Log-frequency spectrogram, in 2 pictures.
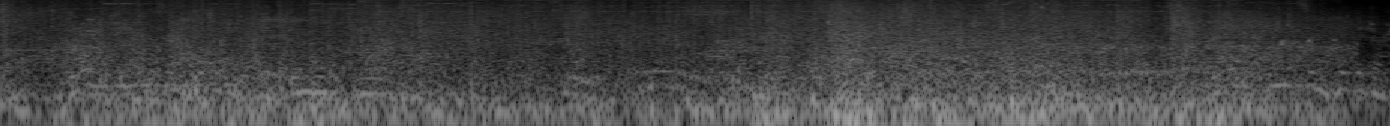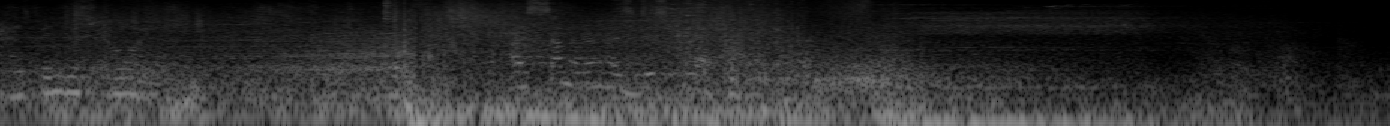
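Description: Game combat sound effects clash, zap and burst loudly.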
